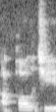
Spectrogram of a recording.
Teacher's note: so the stress falls on the word po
